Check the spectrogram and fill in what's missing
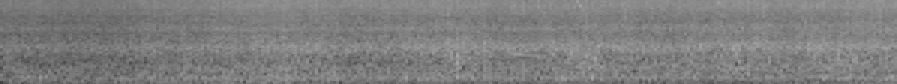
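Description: Sea waves washing onto Tenório beach in Ubatuba, a steady broadband surf wash with constant rushing texture, fairly loud and close, with no voices over it.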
